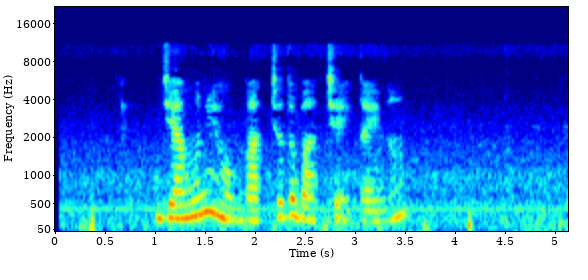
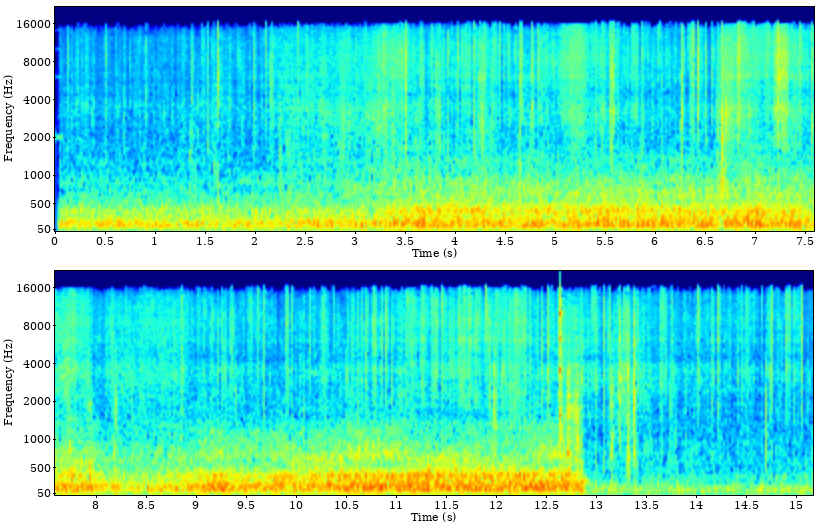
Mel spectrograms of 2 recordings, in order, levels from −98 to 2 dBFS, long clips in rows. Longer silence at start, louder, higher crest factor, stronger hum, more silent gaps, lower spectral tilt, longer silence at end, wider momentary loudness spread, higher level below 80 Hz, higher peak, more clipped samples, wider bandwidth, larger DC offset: first, 0.25 s vs 0.05 s; second, -29 LUFS vs -23 LUFS; second, 18 dB vs 24 dB; neither; neither; about the same, -5.5 dB/octave vs -5 dB/octave; about the same, 0 s vs 0 s; first, 18 LU vs 11 LU; second, -52 dBFS vs -40 dBFS; second, -12 dBFS vs 0 dBFS; neither; second, 11.5 kHz vs 17 kHz; neither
